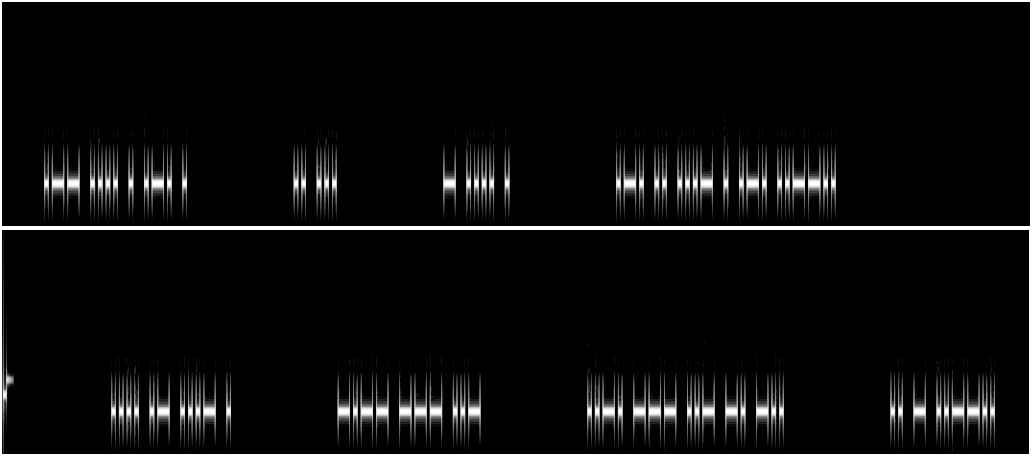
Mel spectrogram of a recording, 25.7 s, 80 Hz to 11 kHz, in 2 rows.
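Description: Morse code sent at 25 words per minute with 4x word spacing, spelling a sentence built from the top 300 words: a steady mid-pitched tone keyed into rapid dots and dashes, grouped into words separated by long pauses, with a brief click midway and no voices.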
